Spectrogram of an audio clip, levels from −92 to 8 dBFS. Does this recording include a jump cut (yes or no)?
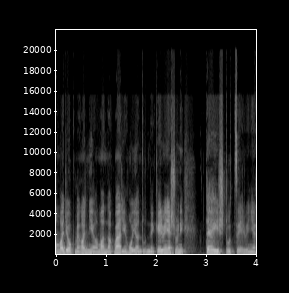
yes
